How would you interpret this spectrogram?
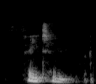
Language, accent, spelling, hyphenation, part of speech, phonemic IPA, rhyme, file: English, Southern England, thetan, the‧tan, noun, /ˈθeɪ.tən/, -eɪtən, LL-Q1860 (eng)-thetan.wav
- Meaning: A soul, spirit or being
